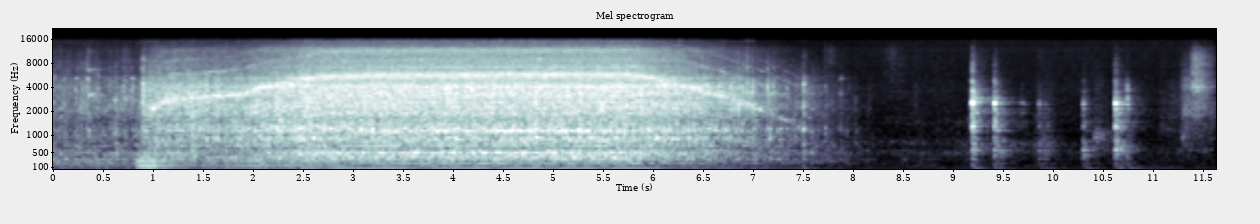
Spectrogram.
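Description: A food processor blends hummus with a touch of cold water added, its motor roaring with a loud, steady whir for about six seconds, then winding down and fading out, followed by a few sharp clattering knocks.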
